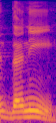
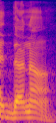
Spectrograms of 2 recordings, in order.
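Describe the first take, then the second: First: "دنی" said da-nee, ending in ee; wrong reading dani. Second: "دنا" said da-naa, ending in long aa; correct reading dana. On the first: Retold or imitated. Teacher quotes what reciters wrongly read, da-nee. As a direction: end "دنی" on a long ee. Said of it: "پڑھنے والے پڑھتے ہیں". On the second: Shown as a demonstration. Teacher corrects the reciters' word, da-naa. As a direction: end "دنا" on an open long aa. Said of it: "وہ ہے دنا".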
